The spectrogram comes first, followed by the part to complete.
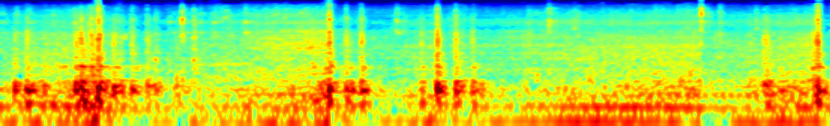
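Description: Rattles and short knocks of a bicycle rolling over paving and tram rails, over a low, steady rumble of city traffic.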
